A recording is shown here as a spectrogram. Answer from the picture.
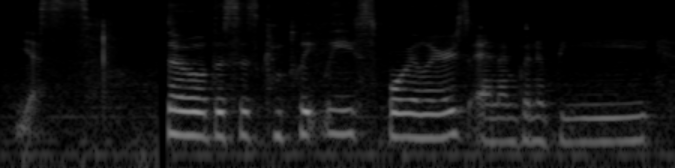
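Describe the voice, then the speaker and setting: The woman is soft-spoken, with a medium pitch. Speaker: book vlogger. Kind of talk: casual chat. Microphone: quiet audio, had to turn it up.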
